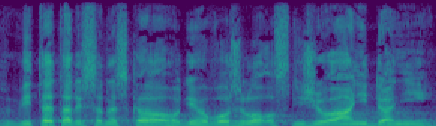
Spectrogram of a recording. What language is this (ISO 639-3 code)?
ces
